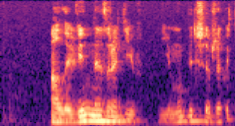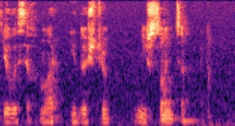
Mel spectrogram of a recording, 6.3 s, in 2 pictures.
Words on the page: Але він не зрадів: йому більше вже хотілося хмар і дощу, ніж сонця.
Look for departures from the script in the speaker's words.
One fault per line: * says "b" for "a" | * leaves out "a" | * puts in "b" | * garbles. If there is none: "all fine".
all fine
